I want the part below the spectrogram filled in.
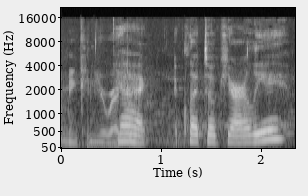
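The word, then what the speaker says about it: Cleto Chiarli: for me I mean can you Rec yeah cletto Kari spell c l e t o n c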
